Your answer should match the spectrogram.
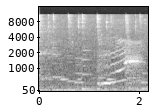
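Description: A domestic cat giving one short rising meow in the second half, over soft background music.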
